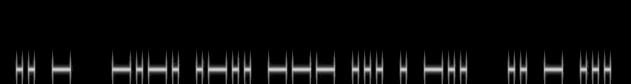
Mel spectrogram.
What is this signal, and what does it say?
Morse code, heard as a keyed tone, about 20 wpm, 700 Hz. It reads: IT CLOSED ITS
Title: A Sound Of Thunder 20wpm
